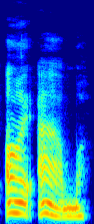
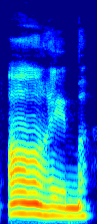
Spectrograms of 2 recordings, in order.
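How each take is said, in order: First: I am is said as two full words. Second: I am is contracted to one syllable. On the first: The speaker calls it wrong. "people actually expand them. So they might say" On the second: The speaker calls it right. "when they should really be saying"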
